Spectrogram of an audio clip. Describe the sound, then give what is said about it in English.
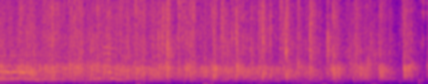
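A concert crowd applauding and cheering after being urged to make noise: dense, steady clapping runs throughout, with shouting voices and a brief whistle near the start layered over it. “Make some noise if you're enjoying this incredible band.”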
